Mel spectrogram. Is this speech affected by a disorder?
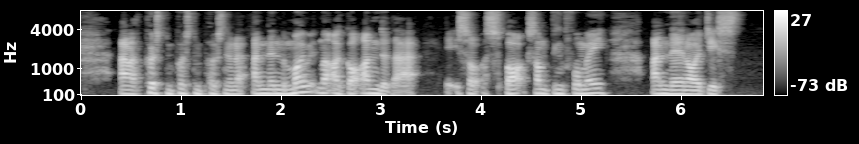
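Yes: stammer; long hidden even from wife and kids, became quite unwell with it last year; speaking on podcast with stammer, says speaking here has taken a lot; has always fought to be able to speak; here repeated sounds, repeated words.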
